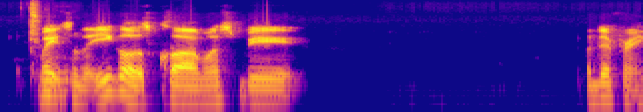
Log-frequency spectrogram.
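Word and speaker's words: Igel: It is written I t e l but pronounced eagle.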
